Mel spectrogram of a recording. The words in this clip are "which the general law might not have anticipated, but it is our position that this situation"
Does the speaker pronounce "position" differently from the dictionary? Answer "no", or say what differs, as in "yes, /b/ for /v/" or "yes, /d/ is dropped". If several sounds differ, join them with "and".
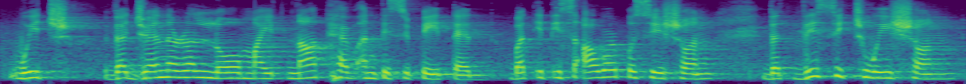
yes, /s/ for /z/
